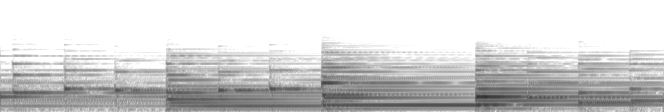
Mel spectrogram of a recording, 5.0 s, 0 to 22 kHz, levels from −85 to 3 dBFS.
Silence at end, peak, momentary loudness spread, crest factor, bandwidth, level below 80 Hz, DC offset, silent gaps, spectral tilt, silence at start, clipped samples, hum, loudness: 0 s; -10 dBFS; 13 LU; 18 dB; 4.6 kHz; -62 dBFS; under 0.1%; none; -9.5 dB/octave; 0 s; under 0.1%; none; -28 LUFS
